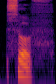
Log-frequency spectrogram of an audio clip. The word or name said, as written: sauf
